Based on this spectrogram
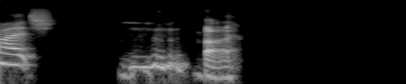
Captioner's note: laughter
